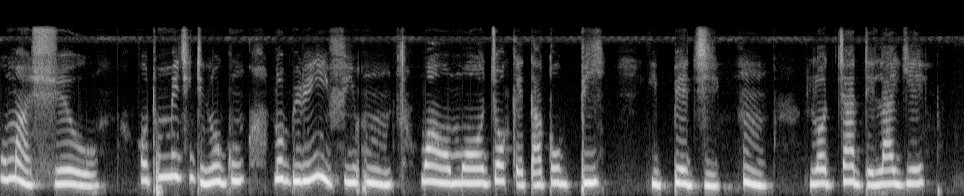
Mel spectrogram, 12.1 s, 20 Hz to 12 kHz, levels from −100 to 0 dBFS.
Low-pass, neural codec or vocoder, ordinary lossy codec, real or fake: 7.2 kHz; none; none; real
